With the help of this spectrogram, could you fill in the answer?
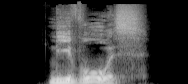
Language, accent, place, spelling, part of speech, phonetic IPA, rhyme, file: German, Germany, Berlin, Niveaus, noun, [niˈvoːs], -oːs, De-Niveaus.ogg
- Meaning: plural of Niveau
